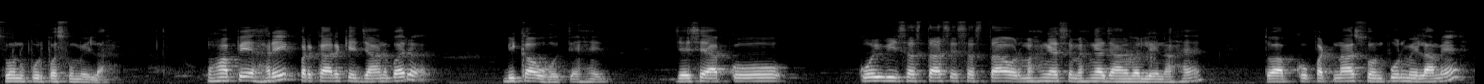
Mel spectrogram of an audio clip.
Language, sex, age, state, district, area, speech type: Hindi, male, 30-45, Bihar, Begusarai, rural, spontaneous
